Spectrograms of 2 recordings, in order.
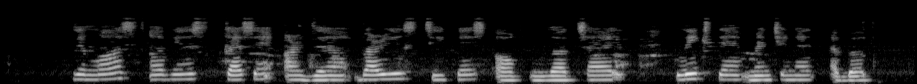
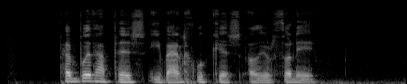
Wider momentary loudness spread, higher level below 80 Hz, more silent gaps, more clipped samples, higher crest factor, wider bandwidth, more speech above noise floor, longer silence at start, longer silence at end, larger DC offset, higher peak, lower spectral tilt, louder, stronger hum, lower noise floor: about the same, 10 LU vs 9 LU; second, -70 dBFS vs -56 dBFS; neither; neither; about the same, 18 dB vs 20 dB; second, 9.2 kHz vs 14.5 kHz; first, 47 dB vs 35 dB; first, 0.75 s vs 0.6 s; second, 0.45 s vs 0.6 s; neither; first, -2 dBFS vs -10 dBFS; about the same, -5.5 dB/octave vs -6 dB/octave; first, -20 LUFS vs -29 LUFS; neither; about the same, -66 dBFS vs -63 dBFS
